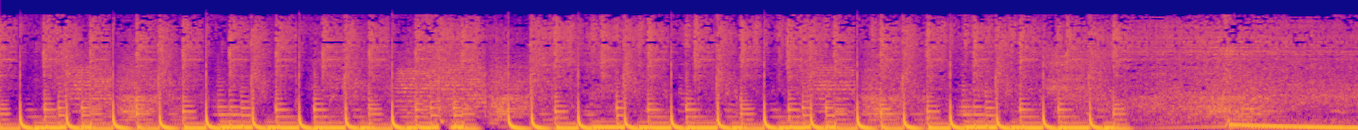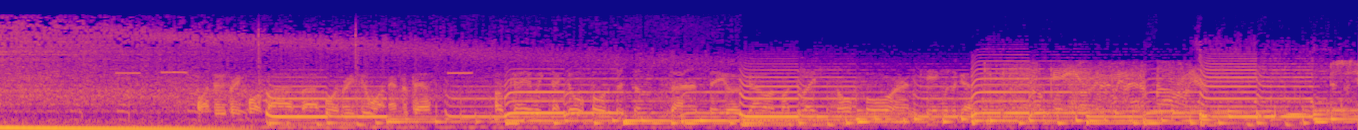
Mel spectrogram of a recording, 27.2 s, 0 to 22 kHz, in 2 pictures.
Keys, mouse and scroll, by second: 1.3 click, 4.3 shift+', 5.1 Return, 9.8 click, 15.4 click, 21.1 space, 23.9 shift+8, 24.9 Return.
